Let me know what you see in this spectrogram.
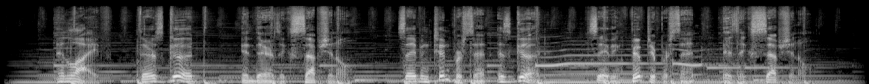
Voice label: Friendly

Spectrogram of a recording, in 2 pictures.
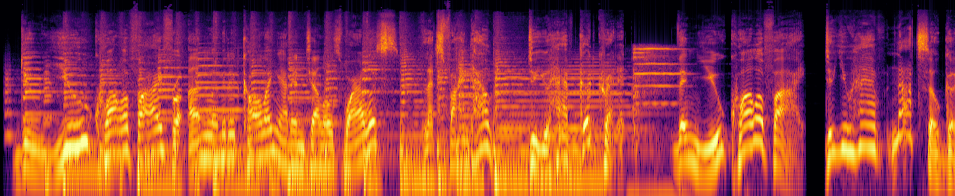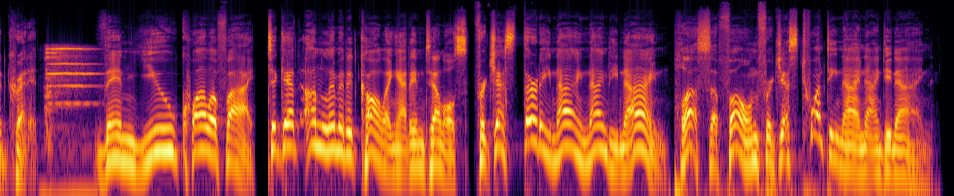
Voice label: upbeat

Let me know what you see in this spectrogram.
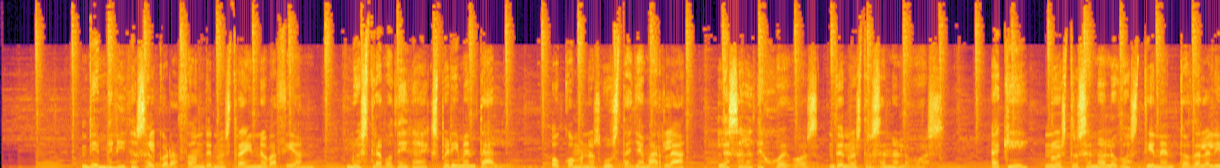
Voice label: Winery - Spanish

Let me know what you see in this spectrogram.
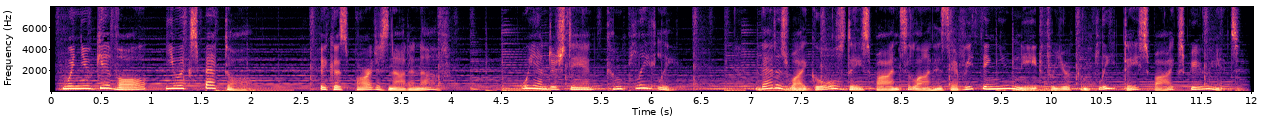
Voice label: Smooth

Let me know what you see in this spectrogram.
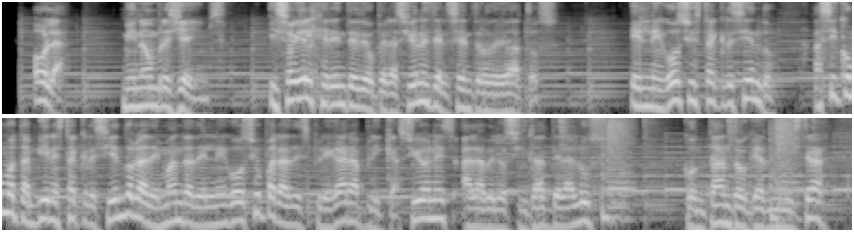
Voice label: Spanish Testimonial Ad

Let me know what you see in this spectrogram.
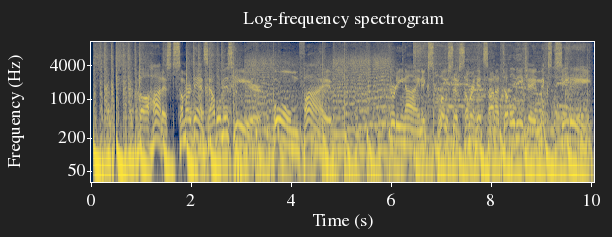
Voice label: hard sell

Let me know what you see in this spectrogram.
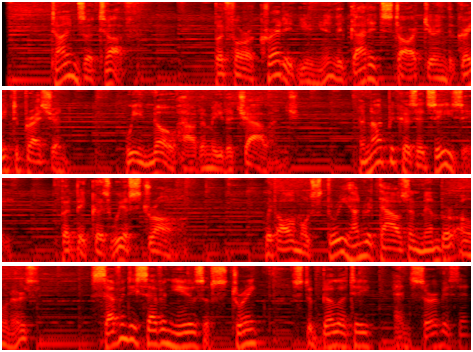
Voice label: authoritative

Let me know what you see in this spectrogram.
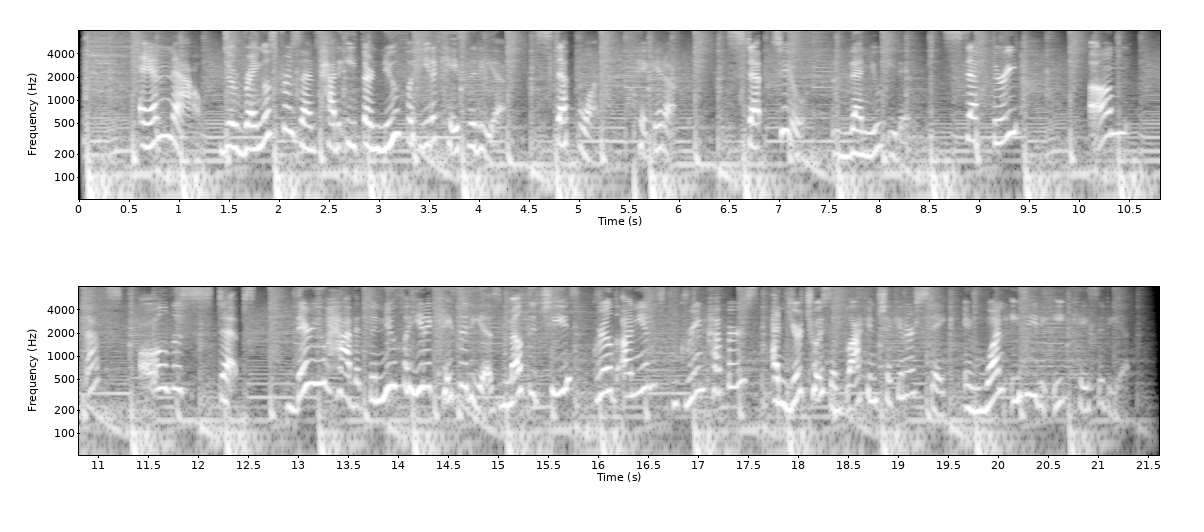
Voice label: high energy

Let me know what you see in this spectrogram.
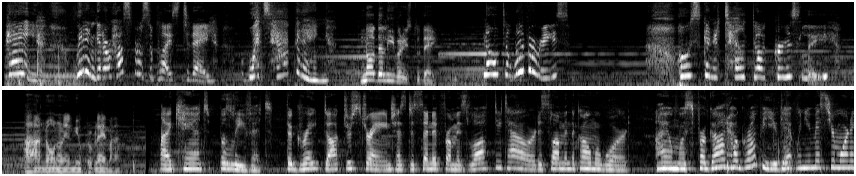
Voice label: Animation; Animation Reel

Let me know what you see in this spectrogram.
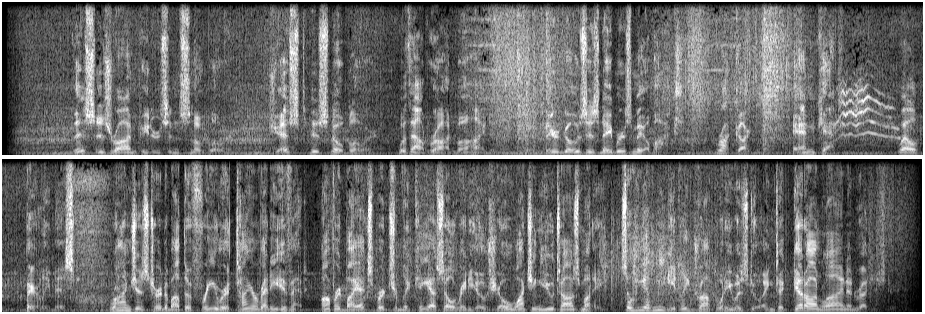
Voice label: humorous

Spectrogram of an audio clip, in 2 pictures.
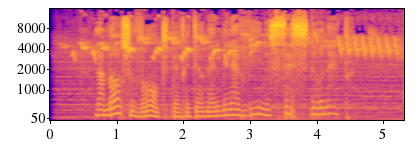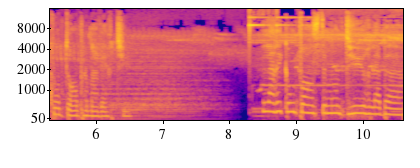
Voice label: Showcase (French)

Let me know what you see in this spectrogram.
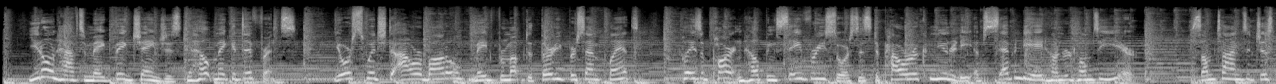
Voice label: upbeat

